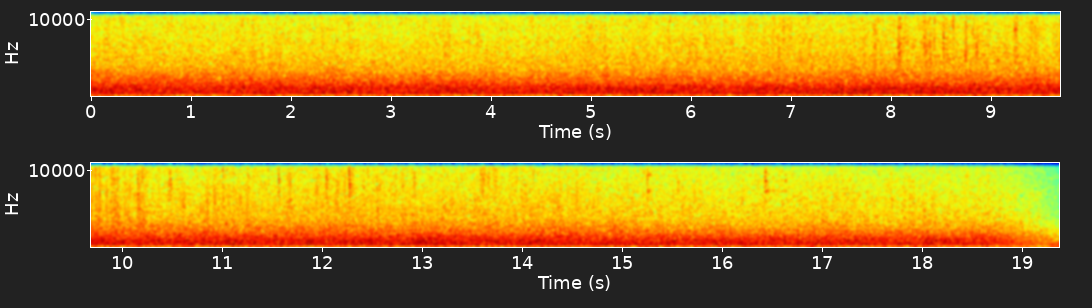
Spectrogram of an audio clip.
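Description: Trinity River rushing over a shallow gravel riffle: a loud, steady rush of water.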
